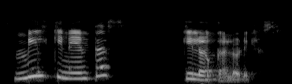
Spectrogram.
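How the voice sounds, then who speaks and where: The voice is raised and projected, with a bright, sharp tone. It moves at a very slow pace with very wide pitch swings. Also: woman. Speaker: nutritionist teaching a course. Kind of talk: lecture.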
